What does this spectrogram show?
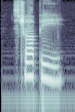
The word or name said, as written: stroppy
